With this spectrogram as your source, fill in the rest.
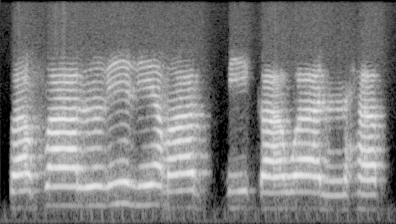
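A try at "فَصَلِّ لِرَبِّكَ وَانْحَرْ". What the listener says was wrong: Ibu, pengucapannya untuk ra yang tafkhim ditebalkan tidak terlalu pendek. Sar, har, ya, tapi dia har, ada juga terdengar ra ya, akan tapi dia lebih tebal dan tidak terus singkat. Har, dia terus sedikit. Har. Wanhar.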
